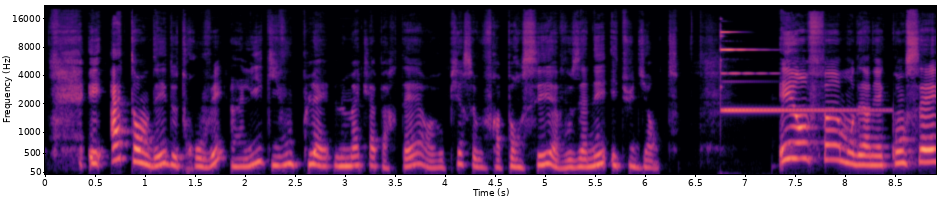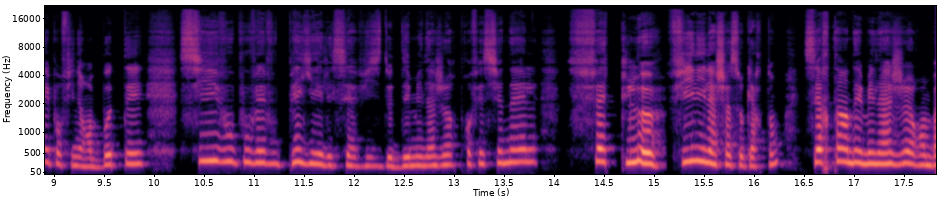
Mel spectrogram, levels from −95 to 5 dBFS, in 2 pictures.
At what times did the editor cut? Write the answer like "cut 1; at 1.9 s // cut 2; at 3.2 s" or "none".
cut 1; at 15.1 s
